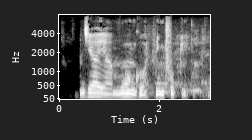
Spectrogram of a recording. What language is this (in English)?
Swahili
